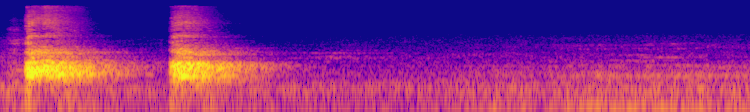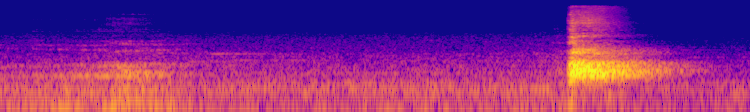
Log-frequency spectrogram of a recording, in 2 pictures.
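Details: Guard-duty Rottweiler barking at home, one of three dogs watched by a hidden camera: two booming barks in quick succession, a few seconds of near silence with a soft distant murmur, then a third strong bark.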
